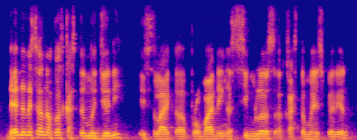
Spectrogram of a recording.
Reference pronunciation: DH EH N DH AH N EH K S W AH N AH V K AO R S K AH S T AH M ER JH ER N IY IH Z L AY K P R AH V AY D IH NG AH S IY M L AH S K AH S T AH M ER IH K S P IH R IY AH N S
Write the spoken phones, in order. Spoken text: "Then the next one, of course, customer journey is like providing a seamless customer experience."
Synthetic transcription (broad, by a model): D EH N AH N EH S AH N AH F K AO S K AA S T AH M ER JH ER N IY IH S L AY K P R AH V AY D IH NG AH S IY M L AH S K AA S T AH M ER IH K S P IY R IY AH N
